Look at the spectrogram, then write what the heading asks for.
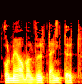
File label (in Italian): frasi in bergamasco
